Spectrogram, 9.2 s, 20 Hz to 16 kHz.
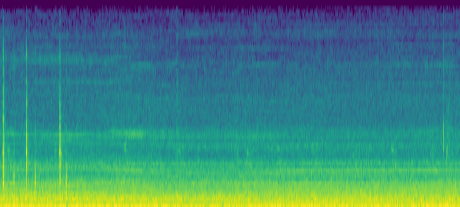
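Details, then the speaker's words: Windmill 6,000 BTU window air conditioner installed in window, cool mode, fan on medium; steady airy whoosh with low constant hum, no rattles, not much louder than low speed; normal fan operation. "Not much louder than low speed."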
